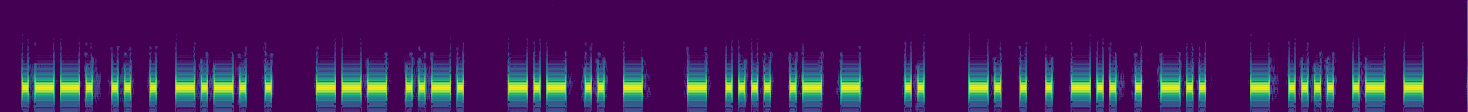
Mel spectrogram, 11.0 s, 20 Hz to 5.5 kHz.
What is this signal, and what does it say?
Morse code, heard as a keyed tone, about 25 wpm, 600 Hz. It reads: PIECE OF KIT THAT I NEEDED THAT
